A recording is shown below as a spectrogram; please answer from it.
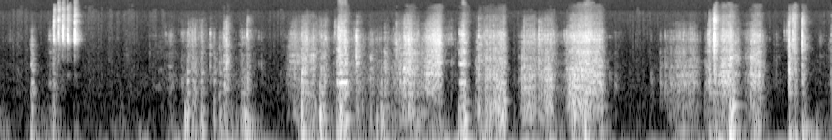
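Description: Cardboard shipping box being handled and opened: faint, irregular scraping and tearing of cardboard and packing tape, one brief scrape early and then a quick run of strokes from about two seconds in.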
